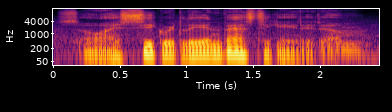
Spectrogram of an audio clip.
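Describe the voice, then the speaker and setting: An actor voicing a weary, courteous elderly government official in a video game, speaking in a measured, formal and wistful way. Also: male voice, deep voice, very animated, gravelly, darkish tone, a little hiss or hum, exaggerated voice. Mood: weary, regretful.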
